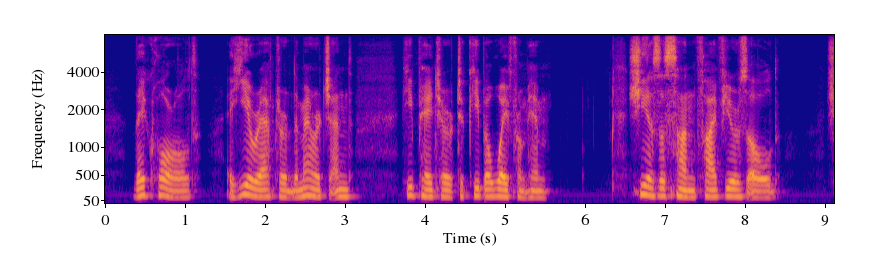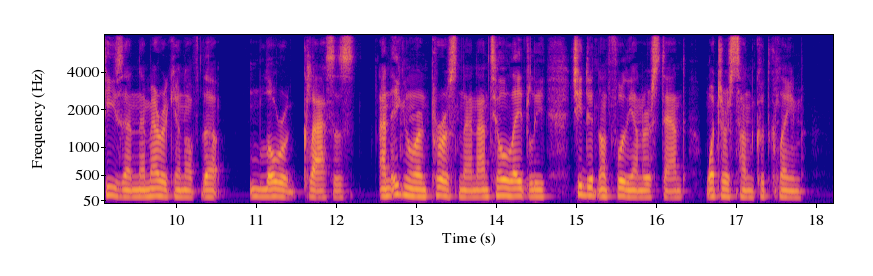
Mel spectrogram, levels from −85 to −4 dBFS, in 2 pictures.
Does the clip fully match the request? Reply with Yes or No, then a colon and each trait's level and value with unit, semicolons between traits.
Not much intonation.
Yes: narrow, 2.3 semitones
